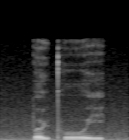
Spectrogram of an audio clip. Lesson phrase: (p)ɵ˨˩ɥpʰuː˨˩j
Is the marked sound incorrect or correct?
correct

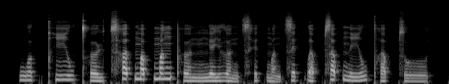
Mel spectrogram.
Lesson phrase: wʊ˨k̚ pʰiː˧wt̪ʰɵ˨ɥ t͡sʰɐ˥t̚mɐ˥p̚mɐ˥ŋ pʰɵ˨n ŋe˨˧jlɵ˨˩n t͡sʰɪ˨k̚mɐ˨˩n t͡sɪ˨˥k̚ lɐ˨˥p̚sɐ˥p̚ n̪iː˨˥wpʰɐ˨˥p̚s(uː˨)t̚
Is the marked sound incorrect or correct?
correct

